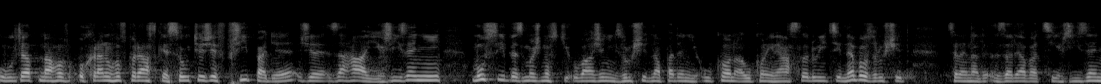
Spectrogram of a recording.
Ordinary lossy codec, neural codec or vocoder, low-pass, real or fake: AAC, 32 kbps; codec, 16 kHz, 2 kbps, X-Codec, WavLM features, trained on Multilingual LibriSpeech; 7.2 kHz; fake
